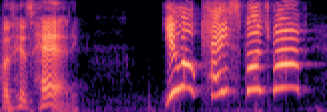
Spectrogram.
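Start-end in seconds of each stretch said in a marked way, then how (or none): 1.6-3.2 very high, loud worried call; checking on a hurt friend; Sandy voice. A narrator's reading. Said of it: "asked Sandy".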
